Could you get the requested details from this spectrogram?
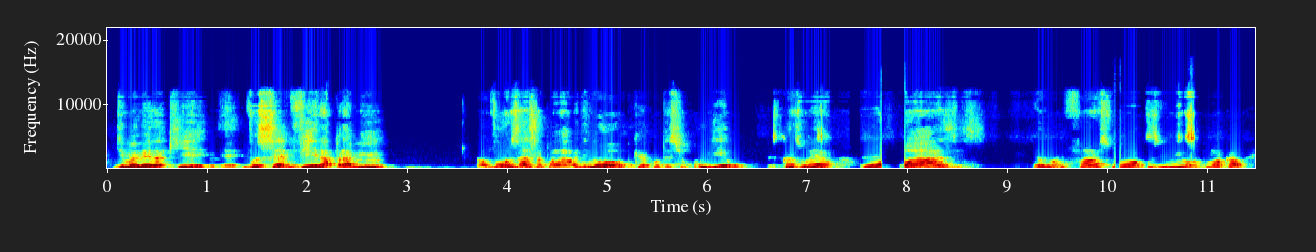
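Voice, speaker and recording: His voice is very high and a little mellow, moving at a moderate pace through a reverberant, poor-quality recording. A middle-aged Northeastern Brazilian from Bahia, he gives casual business coaching, storytelling while making sure the listener follows and agrees.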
